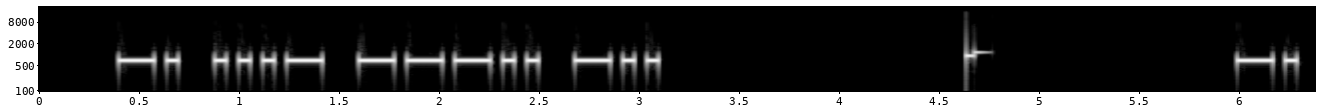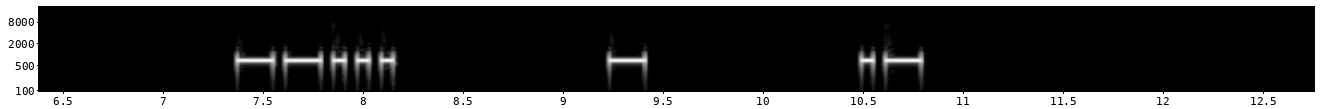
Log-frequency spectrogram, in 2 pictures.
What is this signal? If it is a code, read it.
Morse code, heard as a keyed tone, about 20 wpm, spaced as for 10 wpm, 700 Hz. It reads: NV8D N7TA
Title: USA Call Signs - 4 Characters - 6x Character Spacing - 20wpm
